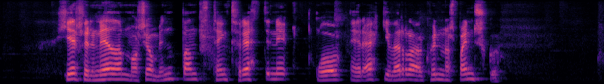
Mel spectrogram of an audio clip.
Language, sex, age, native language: Icelandic, male, 20-29, Icelandic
